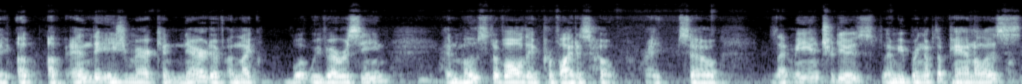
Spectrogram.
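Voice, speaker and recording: Ordinary pitch variation marks this man's speech. The voice is somewhat breathy. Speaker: panel moderator, film programs director. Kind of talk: panel moderation at live event. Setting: live event with audience, single microphone.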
